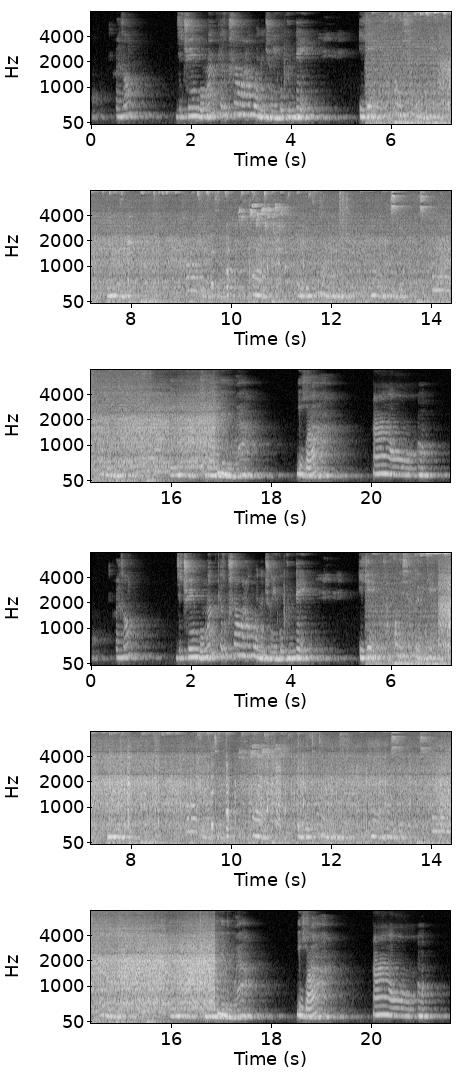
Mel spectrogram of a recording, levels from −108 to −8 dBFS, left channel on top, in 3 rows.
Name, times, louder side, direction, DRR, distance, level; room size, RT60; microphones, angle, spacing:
voice 1, 1.7-4.3 5.3-6.9 7.5-8.0 9.0-9.8 11.3-12.4 13.0-17.6 18.5-19.2 20.9-21.1, right 1 dB, 60° right, 3 dB, 1.5 m, -32 dB
sound 1, 5.5-15.6, left 4 dB, 40° left, 1.1 m, -30 dB
sound 2, 6.9-16.9, right 7 dB, 90° right, 0.5 m, -29 dB
voice 2, 10.4-10.8 12.8-13.1 16.9-17.3 18.5-19.0 20.0-20.9, right 1 dB, 10° right, 5 dB, 0.3 m, -31 dB
7.9 x 6.7 x 7.0 m, 1.2 s
head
